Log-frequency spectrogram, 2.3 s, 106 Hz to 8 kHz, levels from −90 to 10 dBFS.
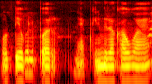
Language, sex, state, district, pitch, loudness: Hindi, male, Bihar, West Champaran, 135 Hz, -19 LUFS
